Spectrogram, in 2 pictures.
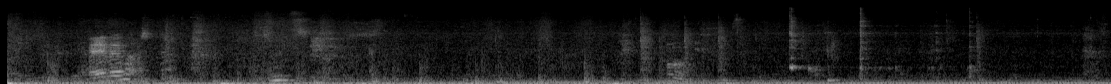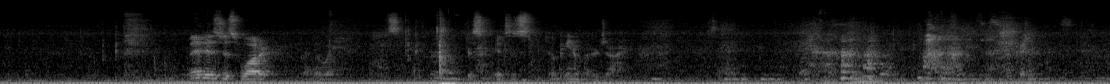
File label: talking talking talking, live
